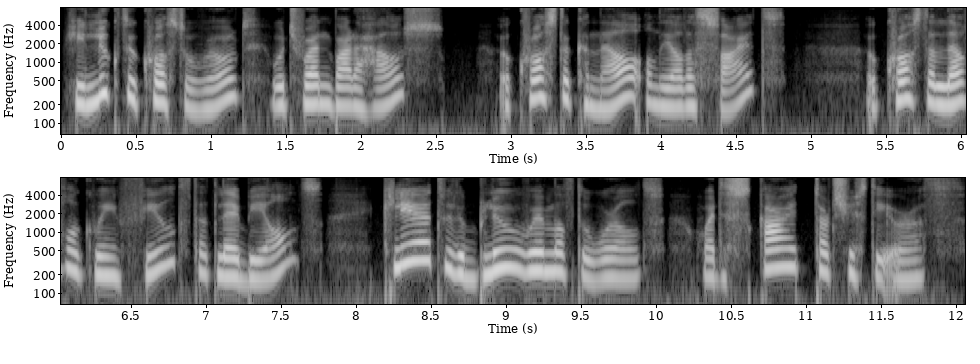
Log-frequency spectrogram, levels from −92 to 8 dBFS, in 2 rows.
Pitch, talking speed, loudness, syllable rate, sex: 215 Hz, 195 wpm, -18 LUFS, 4.8 syllables/s, female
